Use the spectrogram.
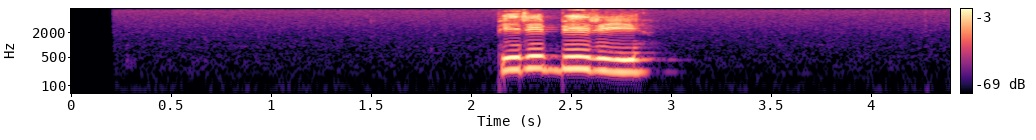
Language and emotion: Russian, neutral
